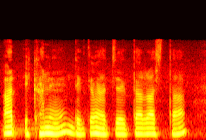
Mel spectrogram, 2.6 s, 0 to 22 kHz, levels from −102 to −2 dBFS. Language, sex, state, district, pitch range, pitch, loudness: Bengali, male, Tripura, Unakoti, 120-135 Hz, 125 Hz, -21 LUFS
